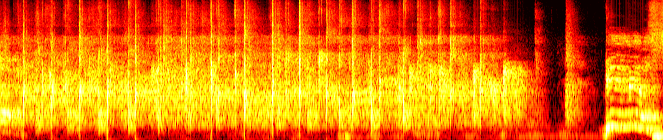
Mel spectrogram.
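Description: Congregation clapping during a church service, loud rhythmic hand claps in a steady beat over voices, fading briefly near the end before a voice returns.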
